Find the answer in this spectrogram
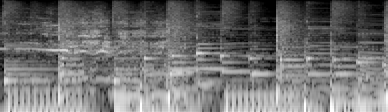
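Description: A horse whinny sound effect in the first part, over cheerful children's-song backing music that plays throughout.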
